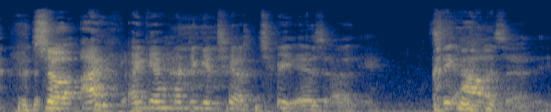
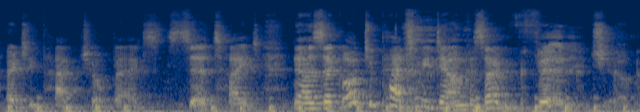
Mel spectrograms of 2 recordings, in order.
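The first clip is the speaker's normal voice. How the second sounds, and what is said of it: Put-on German accent. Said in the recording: “You do that accent very well, dude. ... I had a German grandmother. Of course I know that accent.”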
